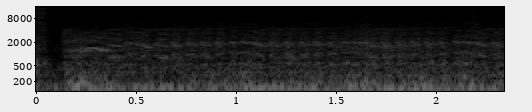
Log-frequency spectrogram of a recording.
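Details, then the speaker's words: Ford Super Duty Powerstroke diesel cranking without firing, sensor at the rear driver's side unplugged to prevent starting; lumpy, uneven cranking cadence from a low-compression cylinder, heard during a relative compression test for a misfire. "you can hear that uneven cranking Cadence and that's what you're gonna listen for just listen see if it's even or not even if it's not even then you know that's where your misfire is coming from it's come from a you know Lac compression"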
